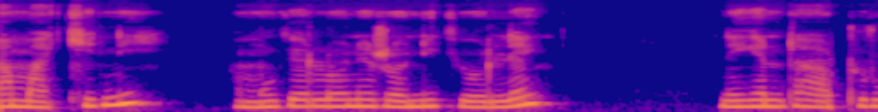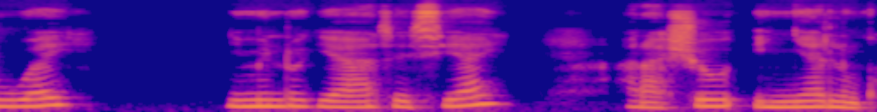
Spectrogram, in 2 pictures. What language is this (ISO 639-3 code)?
mas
